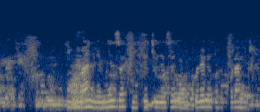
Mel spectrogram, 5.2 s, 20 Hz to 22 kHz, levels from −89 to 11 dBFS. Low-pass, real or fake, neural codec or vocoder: 7.2 kHz; real; none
